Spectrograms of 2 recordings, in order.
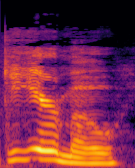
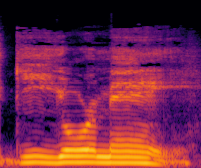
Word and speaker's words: Guillorme: the first one is ghee you're May it's not Guillermo it's guillorme next there's a lot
